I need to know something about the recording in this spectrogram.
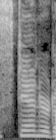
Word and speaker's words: standard: 발음 여기 D가 안 들리고 그죠?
